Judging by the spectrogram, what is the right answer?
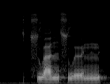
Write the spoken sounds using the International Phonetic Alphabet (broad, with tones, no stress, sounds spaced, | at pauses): t͡s w a˦ n s w ə˨˦ n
